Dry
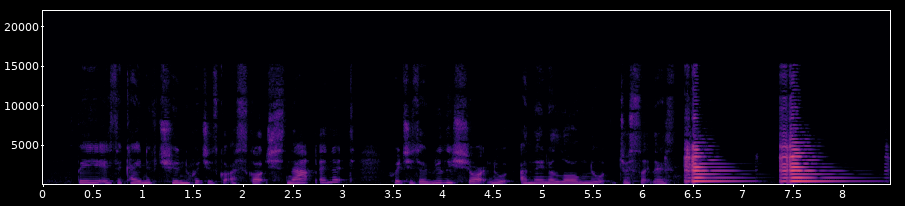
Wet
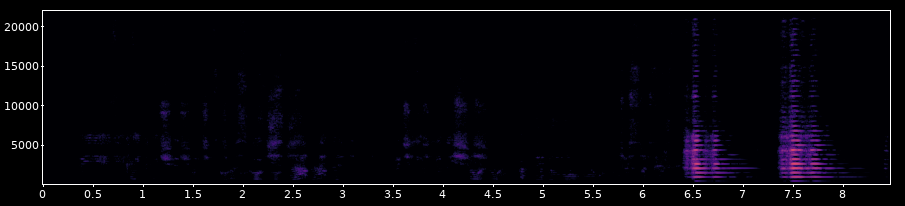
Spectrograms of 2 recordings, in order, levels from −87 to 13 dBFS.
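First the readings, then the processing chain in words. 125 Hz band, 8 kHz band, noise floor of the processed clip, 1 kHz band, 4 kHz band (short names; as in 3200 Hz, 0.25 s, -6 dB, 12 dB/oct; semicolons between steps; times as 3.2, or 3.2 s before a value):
n/a, -0.5 dB, under -85 dBFS, -12.0 dB, -3.5 dB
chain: inharmonic rescaling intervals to 108%; Bessel high-pass 1600 Hz, order 6; echo 0.193 s -7.5 dB; upward expander 1.5:1, over -45 dBFS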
